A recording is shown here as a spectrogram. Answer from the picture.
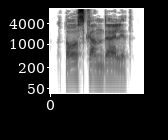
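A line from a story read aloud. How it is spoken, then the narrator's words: Angry question. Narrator (Russian): ночной сторож спросил сердито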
